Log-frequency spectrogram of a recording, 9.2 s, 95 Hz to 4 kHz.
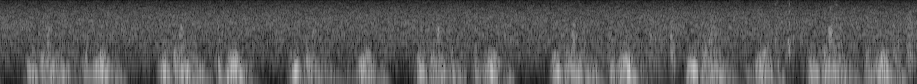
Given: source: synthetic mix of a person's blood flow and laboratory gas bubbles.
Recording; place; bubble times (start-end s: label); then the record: Doppler ultrasound of blood flow; precordium
7.72-7.82 s: bubbles
7.86-7.97 s: bubbles
8.20-8.47 s: bubbles
From the record:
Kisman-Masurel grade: 211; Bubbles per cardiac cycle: several, 3 to 8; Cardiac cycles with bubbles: 1 to 10%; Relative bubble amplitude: barely perceptible (0.100 to 0.250); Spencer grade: 1 (occasional bubble signal discernible with the cardiac motion signal, with majority of cardiac periods free of bubbles); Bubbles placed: anywhere in the cardiac cycle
